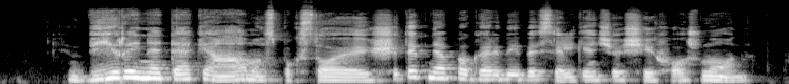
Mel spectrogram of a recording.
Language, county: Lithuanian, Vilnius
